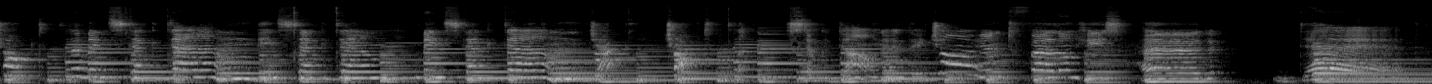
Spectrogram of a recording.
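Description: A woman singing a children's song while accompanying herself on a digital piano. The music breaks off briefly about twelve and a half seconds in, then comes back with a final held chord under a gliding vocal.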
